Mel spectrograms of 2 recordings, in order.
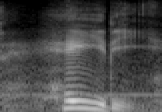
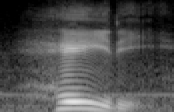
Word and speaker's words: Haiti: correct American pronunciation is Haiti. Haiti. Let's break it down into two easy syllables. Hay ti. For the first syllable, think of dried grass fed to horses on a farm, which is hay.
